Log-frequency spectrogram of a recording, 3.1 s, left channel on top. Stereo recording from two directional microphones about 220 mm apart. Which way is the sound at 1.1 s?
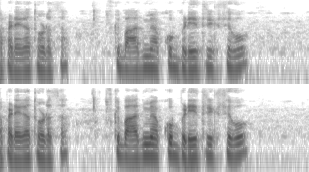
40° right (ahead or behind).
